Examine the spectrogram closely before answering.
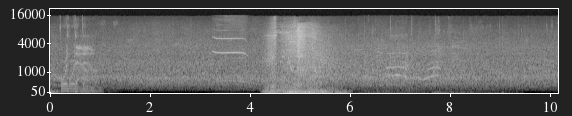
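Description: A stadium crowd murmurs steadily in the distance.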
